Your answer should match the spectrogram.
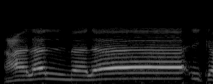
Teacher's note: ثم عرضهم على، عرضهم على هكذا على الملائكة، همزة وصل ملغاة ولام قمرية مظهرة، على الملائكة مد متصل متوسط أربع أو خمس حركات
